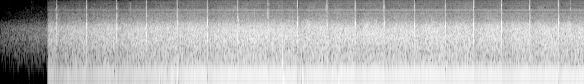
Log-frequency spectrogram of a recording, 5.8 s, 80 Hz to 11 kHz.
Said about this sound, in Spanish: Larga, larga ovación la que recibe el cardenal don Ricardo Blázquez Pérez a la conclusión de este pregón de la Semana Santa de este 2015.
